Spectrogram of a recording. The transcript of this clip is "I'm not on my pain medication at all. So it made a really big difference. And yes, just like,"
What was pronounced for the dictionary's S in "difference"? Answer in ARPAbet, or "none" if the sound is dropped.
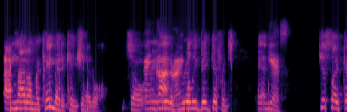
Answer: S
